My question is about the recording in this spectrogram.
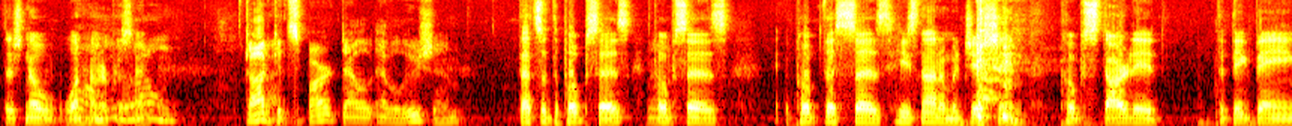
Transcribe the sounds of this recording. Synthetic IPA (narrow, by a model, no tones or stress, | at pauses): ðə˞znoʊwʌ̃nɦʌ̃ndɹəd̚pʰə˞sɛ̃n | ɡ̥ɑd̚kɨd̥spɑɹt̚d̥aʊɾʌvɛvəlʉʃɨ̃n | ðætswʌt̪̚ðəpʰoʊpsɛz̥pʰoʊpsɛz̥ | pʰoʊp̚ðʌsɛz̥iznəɾəmɨd͡ʒɪʃɨ̃npʰoʊpstɑɹɾɪd̪̚ | ðɨbɪɡ̚bæɪ̃ŋ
